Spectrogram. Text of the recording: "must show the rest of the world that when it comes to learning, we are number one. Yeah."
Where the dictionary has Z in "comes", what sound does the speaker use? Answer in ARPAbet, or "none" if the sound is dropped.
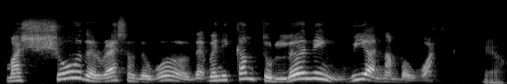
none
